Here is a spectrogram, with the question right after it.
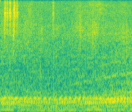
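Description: A car engine rumbles steadily in a low, continuous drone, close and fairly loud, with no talk over it.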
